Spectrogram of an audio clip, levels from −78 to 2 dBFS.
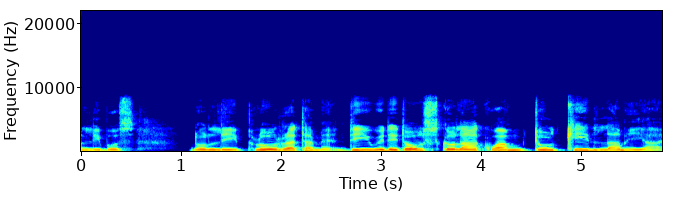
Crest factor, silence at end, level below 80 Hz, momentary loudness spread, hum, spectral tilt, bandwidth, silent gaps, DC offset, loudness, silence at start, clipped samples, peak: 16 dB; 0 s; -56 dBFS; 8 LU; none; -7 dB/octave; 8.8 kHz; none; under 0.1%; -22 LUFS; 0 s; under 0.1%; -6 dBFS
